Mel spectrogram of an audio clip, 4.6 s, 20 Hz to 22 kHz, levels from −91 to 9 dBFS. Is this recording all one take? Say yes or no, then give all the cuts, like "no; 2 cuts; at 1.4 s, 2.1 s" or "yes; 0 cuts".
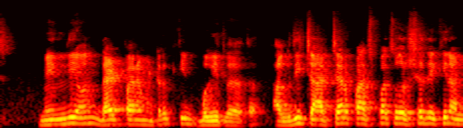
no; 1 cut; at 2.6 s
